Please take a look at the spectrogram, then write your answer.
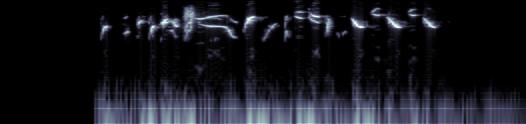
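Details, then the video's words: European goldfinch in wild-style song, used for teaching young birds to sing: a rapid, continuous burst of high twittering and tinkling notes with quick buzzy trills, lasting under two seconds against a quiet background. "تغريد الخلوي أو البري لطائر الحسون"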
